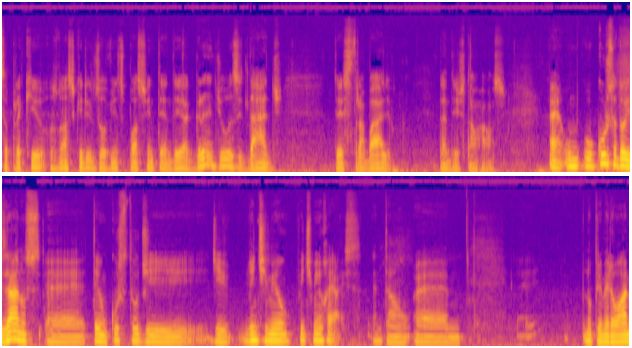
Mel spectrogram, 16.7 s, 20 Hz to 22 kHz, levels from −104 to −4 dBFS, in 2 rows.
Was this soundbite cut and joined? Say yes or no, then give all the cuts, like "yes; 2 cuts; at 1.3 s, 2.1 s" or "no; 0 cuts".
no; 0 cuts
